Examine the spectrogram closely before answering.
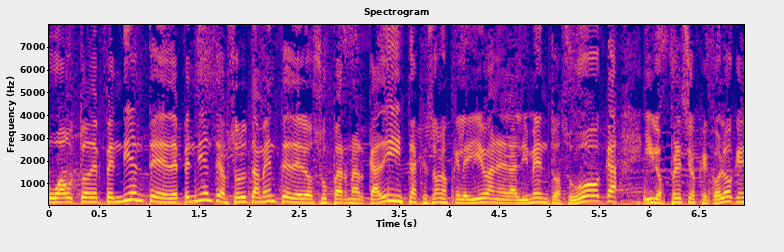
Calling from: Cochabamba, Bolivia; de Cochabamba, Bolivia.

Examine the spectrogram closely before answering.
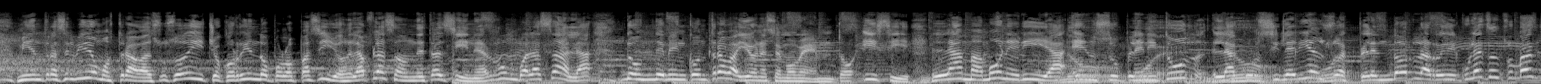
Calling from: La Paz, Bolivia; de La Paz, Bolivia.

